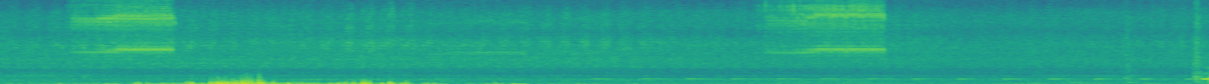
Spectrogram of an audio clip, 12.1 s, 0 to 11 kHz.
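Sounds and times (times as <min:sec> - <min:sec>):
insects hissing: 0:00.0 - 0:12.0
high insect buzz: 0:00.1 - 0:12.0
level-crossing alarm ringing: 0:06.0 - 0:12.0.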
